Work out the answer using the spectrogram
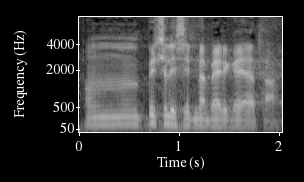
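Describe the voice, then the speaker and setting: A man's voice: medium pitch, moderate pace, big-room sound, slight background noise, pitched below the performer's own voice, natural voice. A man voicing a flustered driver who reports his stolen car parts and then sheepishly apologizes. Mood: complaining.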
